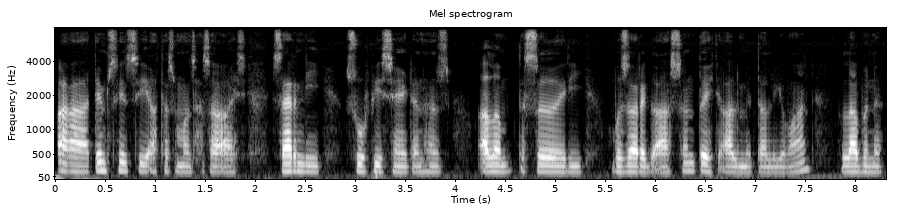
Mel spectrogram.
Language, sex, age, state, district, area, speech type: Kashmiri, male, 60+, Jammu and Kashmir, Ganderbal, rural, spontaneous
